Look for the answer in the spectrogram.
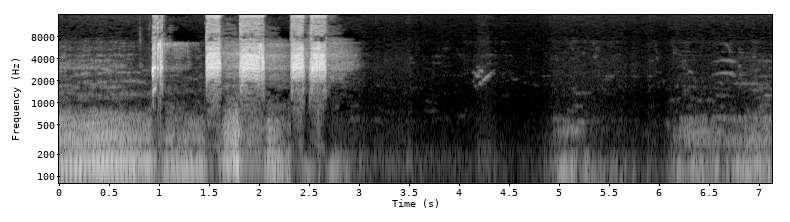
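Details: Black francolin, known locally as kala teetar, calling: five grating, buzzy bursts in quick succession over about two seconds, set against steady low rumbling background noise that drops away afterward.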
